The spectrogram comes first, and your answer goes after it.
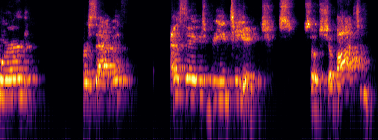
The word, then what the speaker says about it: Shabbat: So, Shabbat is how you would typically hear it pronounced. Um, we kind of anglicize it to Sabbath.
